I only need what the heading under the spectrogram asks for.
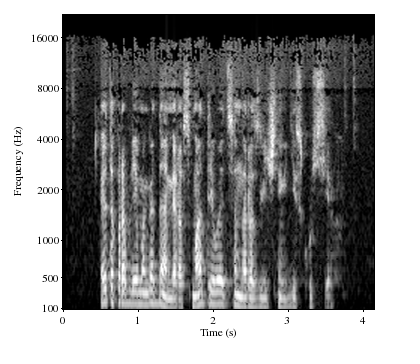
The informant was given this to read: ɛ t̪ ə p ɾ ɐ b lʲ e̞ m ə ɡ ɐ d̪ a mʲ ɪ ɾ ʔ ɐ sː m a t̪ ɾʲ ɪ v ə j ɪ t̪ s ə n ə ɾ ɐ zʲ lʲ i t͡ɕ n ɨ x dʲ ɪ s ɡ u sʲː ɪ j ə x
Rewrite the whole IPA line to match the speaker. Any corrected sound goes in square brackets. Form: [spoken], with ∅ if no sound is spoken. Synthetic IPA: ɛ t̪ ə p ɾ ɐ b lʲ e̞ m ə ɡ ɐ d̪ a mʲ ɪ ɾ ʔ ɐ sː m a t̪ ɾʲ ɪ v ə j ɪ t̪ s ə n ə ɾ ɐ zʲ lʲ i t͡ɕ n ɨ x dʲ ɪ s [k] u sʲː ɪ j ə x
